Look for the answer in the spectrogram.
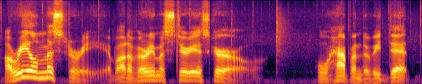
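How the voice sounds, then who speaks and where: An actor playing a terse, sardonic hard-boiled insurance investigator in an old-time radio noir drama, with an American accent and a clipped, wry delivery. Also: male voice, medium pitch, huge pitch swings, a little fast, over loud music. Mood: wry narrating. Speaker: detective lead and narrator.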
